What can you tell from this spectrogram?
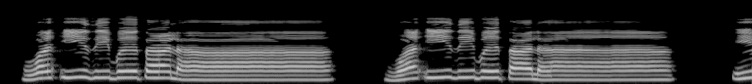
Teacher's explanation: یہاں پر دیکھیں زال کے بعد با ساکن ہے، با ساکن پر کلکلا کریں گے اور لام کے اوپر ماد ہے، اس کو لمبا کریں گے۔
